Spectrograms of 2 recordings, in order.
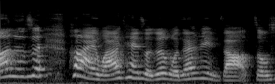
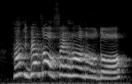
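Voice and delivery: fast, high, louder mock scolding; retold impatient scolding; 9 semitones higher, 5 dB louder, faster than usual. Imitating the old man refusing explanations, fast and impatient. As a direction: cut her off quickly in imitation.

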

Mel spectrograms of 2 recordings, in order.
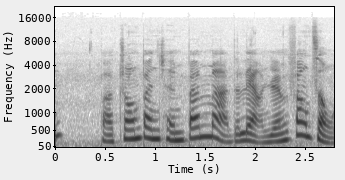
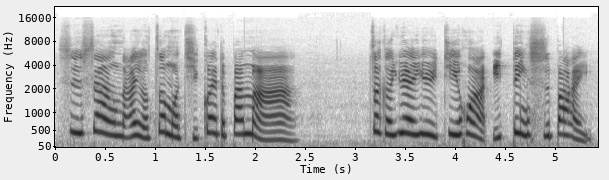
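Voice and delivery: higher amused character voice; Hutuchong voice; 6 semitones higher, 3 dB louder than usual. A narrator's reading. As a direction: voice the laughing prisoner. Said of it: "他对糟糕和不留神说".

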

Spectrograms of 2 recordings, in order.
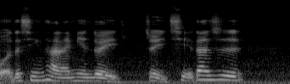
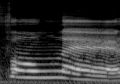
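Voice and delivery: exasperated laugh; much slower than usual. Real, not acted. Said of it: "真的快疯了".

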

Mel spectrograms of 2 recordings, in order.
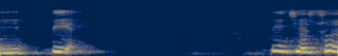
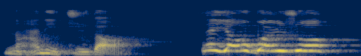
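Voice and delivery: plain reading voice

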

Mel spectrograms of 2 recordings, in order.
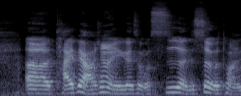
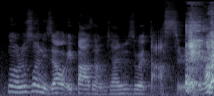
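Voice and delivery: usual speaking voice

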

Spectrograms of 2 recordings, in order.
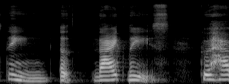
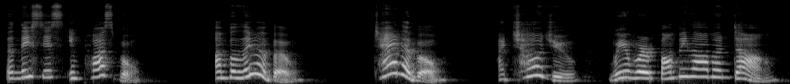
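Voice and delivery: higher-pitched exclamations of disbelief; mildly exasperated complaint; indignant disbelief; 7 semitones higher than usual. A narrator's reading. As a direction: protest in a higher voice. Passengers react to the disaster.

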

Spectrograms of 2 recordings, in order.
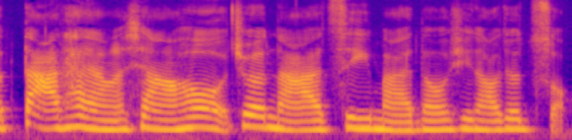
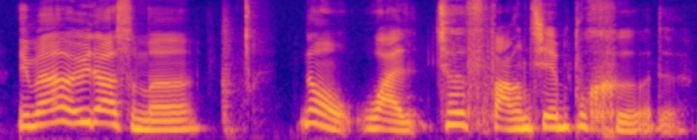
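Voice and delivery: ordinary delivery

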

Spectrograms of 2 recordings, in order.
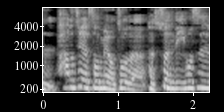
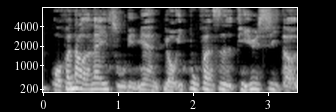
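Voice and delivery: normal talking voice

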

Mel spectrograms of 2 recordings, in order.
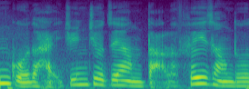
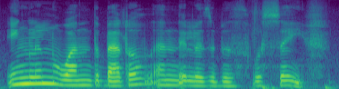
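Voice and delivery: careful, clear classroom reading; reading the passage aloud to students; textbook read-aloud; 3 semitones higher than usual. Acted. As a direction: read it out for the pupils. Teacher reads English textbook.

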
